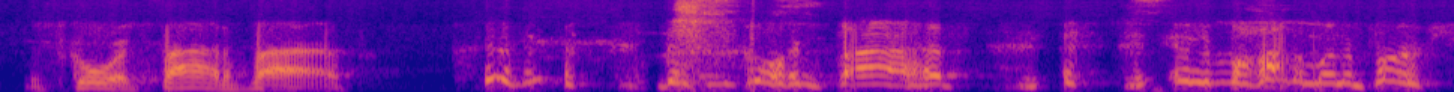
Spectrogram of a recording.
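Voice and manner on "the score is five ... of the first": very high, laughing through the words; squeaky giggling incredulity; laughing disbelief. Real, not acted. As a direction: crack up as you tell it. Laughing at absurd score.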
